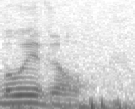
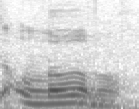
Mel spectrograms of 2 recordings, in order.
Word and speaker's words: Louisville: pretty young I'm from originally from Louisville Kentucky pronounced Louisville not Louisville just for all you know anyone who doesn't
